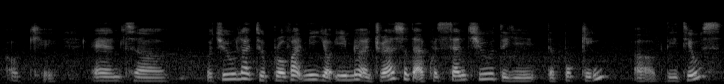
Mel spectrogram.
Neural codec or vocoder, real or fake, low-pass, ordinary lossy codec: none; real; 7.2 kHz; none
